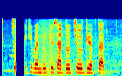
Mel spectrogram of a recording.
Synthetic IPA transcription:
t͡ʃoːʈikibɐ̃nd̪ukːesaːt̪̚d̪oːd̪̚t͡ʃoːɾɡɪɾəft̪əɾ

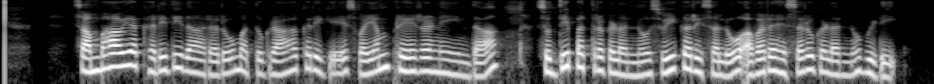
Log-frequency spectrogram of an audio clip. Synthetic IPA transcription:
sɐmbʱaːʋjɐkʰɐɾid̪id̪aːɾɐɾumɐt̪ːuɡɾaːɦɐkɐɾiɡe̞sʋɐjɐmpɾɛːɾɐɳɛjind̪ɐ | sud̪ʱːipɐt̪ɾɐɡɐɭɐnːusʋiːkɐɾisɐluɐ̰ʋɐɾɐɦɛsɐɾuɡɐɭɐnːubiɽi

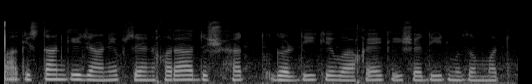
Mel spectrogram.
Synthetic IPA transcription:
pa̰ːkɪst̪aːnkid͡ʒaːnɪbseɐnxəɾad̪ɪʃhət̪ɡɐɾd̪ikeʋaːqekiʃɐd̪iːd̪mʊzəmːət̪

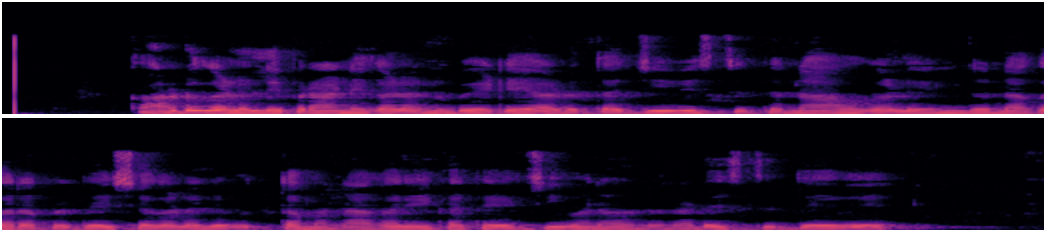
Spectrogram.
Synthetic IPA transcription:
kaːɽuɡɐɭɐlːipɾaːɳiɡɐɭɐnːubɛːʈɛjaːɽut̪ːɐd͡ʒiːʋist̪id̪ːɐnaːʋuɡɐɭuind̪unɐɡɐɾɐpɾɐd̪ɛːʃɐɡɐɭɐlːiut̪ːɐmɐnaːɡɐɾiːkɐt̪ɛɐd͡ʒiːʋɐnɐʋɐnːunɐɽejs̬t̪id̪ːe̞ːʋe̞

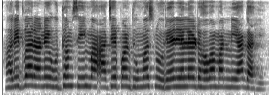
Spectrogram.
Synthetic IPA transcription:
ɦəɾid̪ʋaɾəneud̪ʱːəmsĩɦmãʔad͡ʒepəɳd̪ʱuməsnũɾeɾeləɾʈɦəʋamanːiaɡaɦi

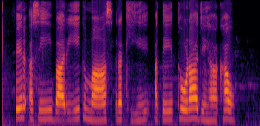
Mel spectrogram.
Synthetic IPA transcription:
pʰɪɾəsĩːbaːɾiːɪkmaːsɾəkʰːieːət̪eːt̪ʰoːɽaːd͡ʒeɦaːkʰaːoː

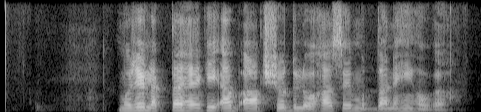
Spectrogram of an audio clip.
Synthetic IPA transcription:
mʊd͡ʒʱelɐɡ̚t̪aɦɛkiʔɐbaːpʃʊd̪ʱːloːɦasemʊd̪ːanɐɦĩɦoːɡaː

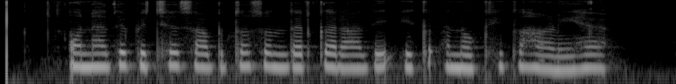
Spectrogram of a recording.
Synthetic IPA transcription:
ʊnãːd̪eːpɪtːt͡ʃʰeːsəbt̪õːsʊnd̪əɾkəɾãːd̪iːʔɪkənoːkʰiːkəɦaːɽ̃iːɦɛː

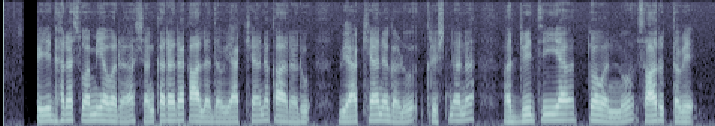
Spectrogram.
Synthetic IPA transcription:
kɐjd̪ʱɐɾɐsʋaːmiɐʋɐɾɐʃɐŋkɐɾɐɾɐkaːlɐd̪ɐʋjaːkʰjaːnɐkaːɾɐɾu | ʋjaːkʰjaːnɐɡɐɭukɾɨʂɳɐnɐː | d̪ʱʋit̪ijɐt̪ʋɐʋɐnːusaːɾut̪ːɐʋe̞

